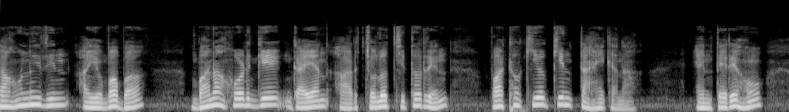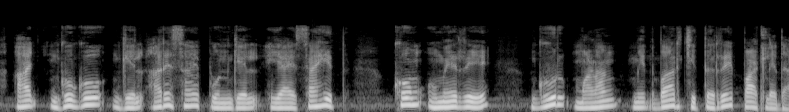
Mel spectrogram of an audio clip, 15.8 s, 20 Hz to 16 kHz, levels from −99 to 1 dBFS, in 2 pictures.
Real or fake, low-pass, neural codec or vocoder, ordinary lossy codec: fake; 7.2 kHz; codec, 16 kHz, 8 kbps, FreqCodec, larger model; AAC, 64 kbps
